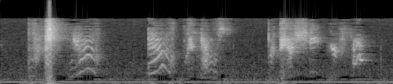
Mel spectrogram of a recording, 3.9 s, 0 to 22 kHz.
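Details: Talking pet male budgerigar with a vocabulary of almost 300 words, learned by listening around the house, that also imitated a cat's purring: squeaky, chattering, speech-like phrases in three quick bursts over a steady low electrical hum.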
